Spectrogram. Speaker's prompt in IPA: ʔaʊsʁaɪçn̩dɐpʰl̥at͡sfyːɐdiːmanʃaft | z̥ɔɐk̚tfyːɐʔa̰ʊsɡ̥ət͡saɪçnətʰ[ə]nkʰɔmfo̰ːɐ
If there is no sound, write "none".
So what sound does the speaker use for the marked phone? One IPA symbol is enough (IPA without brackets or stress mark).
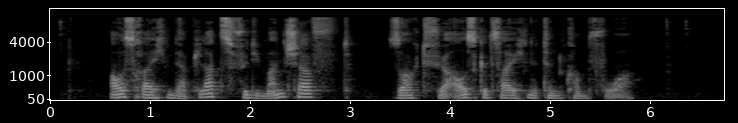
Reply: ə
